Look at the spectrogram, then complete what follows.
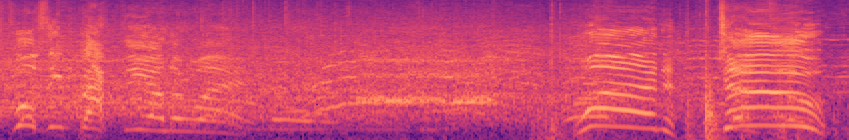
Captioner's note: audience cheers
